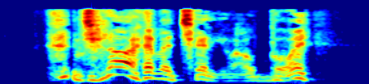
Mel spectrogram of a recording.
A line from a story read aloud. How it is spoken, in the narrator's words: he said, chuckling round the stem of his pipe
